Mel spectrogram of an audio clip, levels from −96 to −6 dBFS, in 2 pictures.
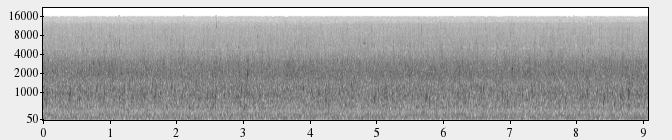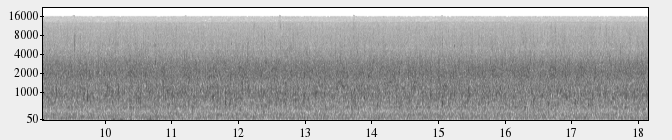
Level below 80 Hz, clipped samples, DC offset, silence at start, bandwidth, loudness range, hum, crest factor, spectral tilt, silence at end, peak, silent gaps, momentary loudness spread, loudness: -60 dBFS; under 0.1%; under 0.1%; 0 s; 16 kHz; 0 LU; none; 18 dB; -1 dB/octave; 0 s; -18 dBFS; none; 1 LU; -34 LUFS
